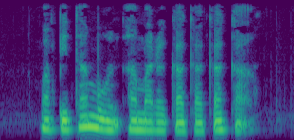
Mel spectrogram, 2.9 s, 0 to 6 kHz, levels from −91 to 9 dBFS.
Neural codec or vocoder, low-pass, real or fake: none; 5.4 kHz; real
